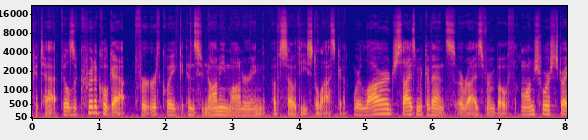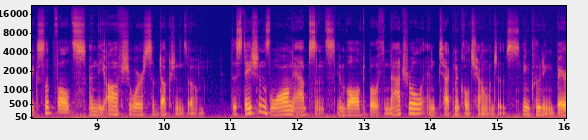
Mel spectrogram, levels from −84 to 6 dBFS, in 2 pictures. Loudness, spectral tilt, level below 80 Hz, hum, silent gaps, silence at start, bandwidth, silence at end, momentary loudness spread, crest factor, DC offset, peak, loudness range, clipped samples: -18 LUFS; -5 dB/octave; -44 dBFS; none; none; 0 s; over 20 kHz; 0 s; 8 LU; 16 dB; 1%; 0 dBFS; 2 LU; under 0.1%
